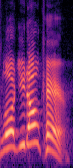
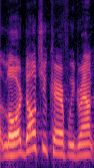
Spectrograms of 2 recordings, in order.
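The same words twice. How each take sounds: First: "Lord, you don't care" loud, higher, falling flat as an accusation; as a statement. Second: "Lord, don't you care if we drown?" with a questioning rise at the end. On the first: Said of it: "And the statement is". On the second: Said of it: "what they said reads like a question". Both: Shown as a demonstration.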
